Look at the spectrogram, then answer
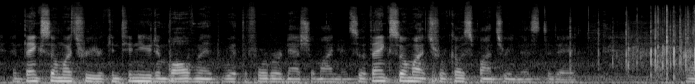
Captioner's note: clapping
